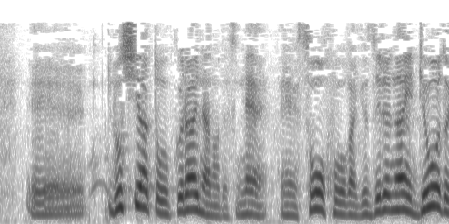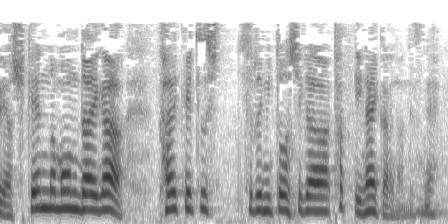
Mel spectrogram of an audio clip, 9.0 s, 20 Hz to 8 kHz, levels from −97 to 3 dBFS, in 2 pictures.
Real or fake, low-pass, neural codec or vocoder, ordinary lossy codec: fake; 7.2 kHz; codec, 24 kHz, 6 kbps, HILCodec; MP3, 24 kbps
